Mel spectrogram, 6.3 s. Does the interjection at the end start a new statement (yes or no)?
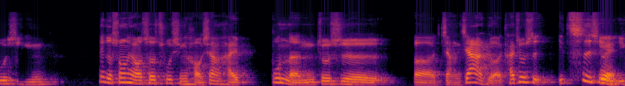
yes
